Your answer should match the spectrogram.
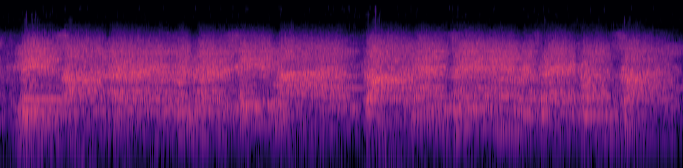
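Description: A group of voices sings the carol "Hark the Herald Angels Sing" together with piano accompaniment in a film scene, the chorus full and steady, with long sustained notes, one brief dip halfway through, and no spoken talk.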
